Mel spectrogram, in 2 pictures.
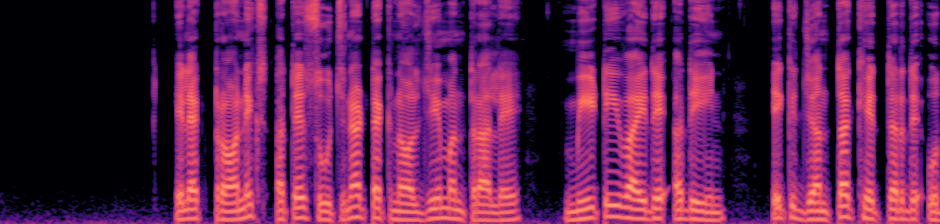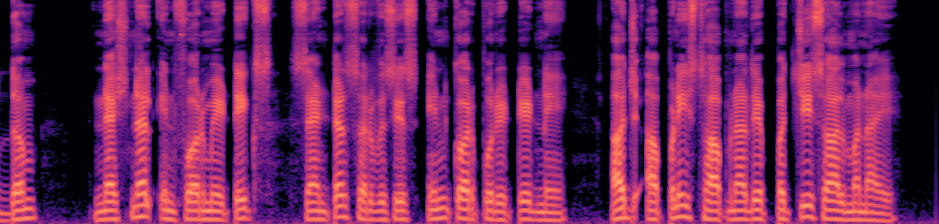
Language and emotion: Punjabi, neutral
